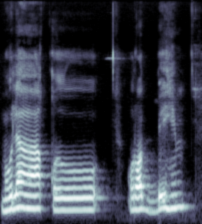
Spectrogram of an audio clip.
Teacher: میم کے بعد دوسری میم ہے تو یہاں پہ ادغام شفوی ہوگا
